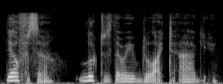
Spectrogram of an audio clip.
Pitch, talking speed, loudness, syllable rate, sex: 145 Hz, 270 wpm, -20 LUFS, 7.5 syllables/s, male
